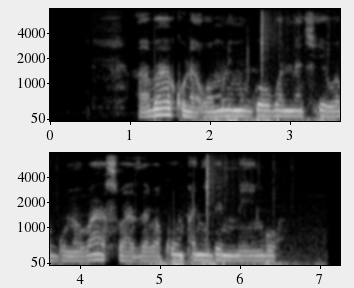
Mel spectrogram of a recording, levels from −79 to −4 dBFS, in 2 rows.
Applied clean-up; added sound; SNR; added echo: none; Shatter / Crushing; 7 dB; none.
